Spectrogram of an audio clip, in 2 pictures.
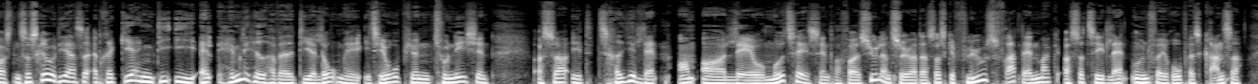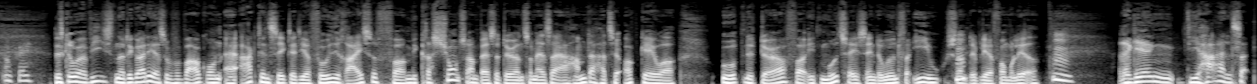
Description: Speech in Danish. There is no code.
